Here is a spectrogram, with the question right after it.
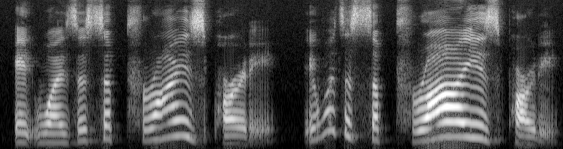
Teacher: R 다음에 T라든가 D 사운드가 들어가게 되면은 역시나 이 친구 리을 소리로 바꿔준다라고 보시면 되죠.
